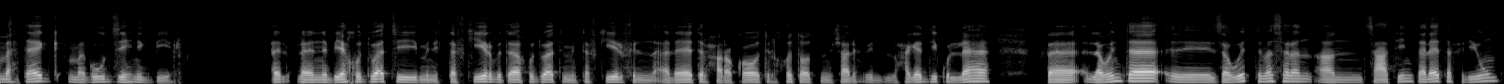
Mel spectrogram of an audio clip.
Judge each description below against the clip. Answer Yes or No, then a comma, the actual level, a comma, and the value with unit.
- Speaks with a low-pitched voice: Yes, low, 115 Hz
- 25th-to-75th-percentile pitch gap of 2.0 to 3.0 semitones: Yes, average, 2.7 semitones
